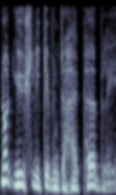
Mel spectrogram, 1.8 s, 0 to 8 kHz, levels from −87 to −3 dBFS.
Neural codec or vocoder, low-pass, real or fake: none; 7.2 kHz; real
